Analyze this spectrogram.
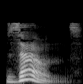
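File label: "zounds", British English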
